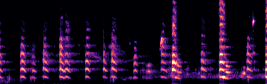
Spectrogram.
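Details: Eurasian coot decoy calls: a quick string of harsh, ringing honks, the later notes louder and more explosive with a few clicky attacks.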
